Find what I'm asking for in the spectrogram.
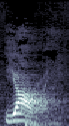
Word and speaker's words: yare: The Hebrew of the word fear is the word yare. It's spelled Y-A-R-E. Yare.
